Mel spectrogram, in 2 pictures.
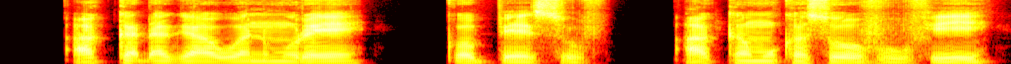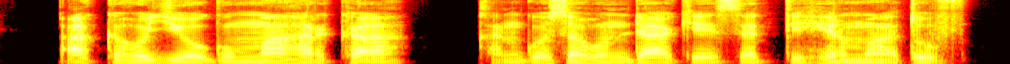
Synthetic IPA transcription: ʔɐkːɐᶑɐɡaːwːɐnmʊɾe̞ː | kʼɔpʼːe̞ːsːuːf | ʔɐkːɐmʊkɐso̞ːfuːfɪ | ʔɐ̰kːɐɦɔd͡ʒiːɔːɡʊmːaːɦɐɾkaː | kʰɐŋɡɔsɐhʊnd̪aːke̞ːsːɐt̪ːɪɦɪɾmaːt̪ṵːf

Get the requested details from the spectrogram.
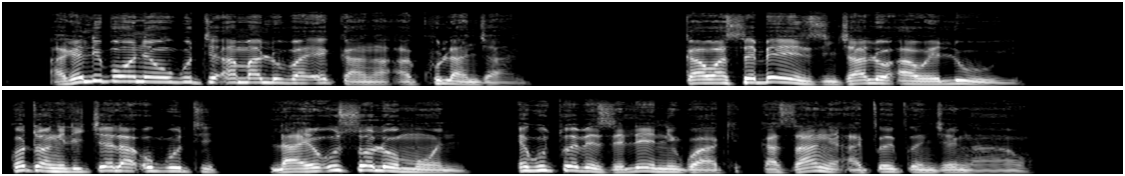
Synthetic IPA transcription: a̰ɣeliβɔnɛuɣutiʔamaluβaɛɡ̥ʱaŋaʔakʰuland͡ʒʱaːni | ɣawasɛβend͡zʱind͡ʒʱalɔʔaweluːjɛ | ɣɔd̥ʱwaŋilit͡ʃʼɛlaʔuɣutʰi | lajɔusɔlɔmoni | eɣuǀwɛβɛzɛleniɣwakʰɛ̥ɣazaŋɛʔaǀɛǀɛnd͡ʒʱɛŋaːwɔ

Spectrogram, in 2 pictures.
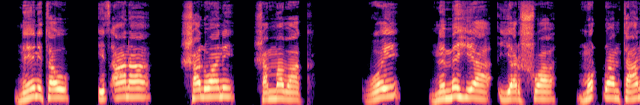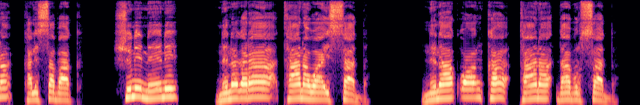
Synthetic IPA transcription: ne̞ːnɪt̪ɐw | ʔɪt͡sʼaːnaː | ʃɐlʊwaːn | ʃɐmːɐβaːkːɐ̥ | wɔj | nɛmɛɦɪjaːjɐɾʃʊwaː | mɔɗːʊwɐnt̪aːnɐkɐlɪsːɐbaːkːɐ̥ | ʃɪnne̞ːnɪ | nɛnɐɡɐɾaːt̪aːnɐwaːjɪsːaːd̪ːɐ | nɛnaːkʼʊwaːŋkːɐt̪aːnɐd̪aːbʊɾsaːd̪ːɐ

